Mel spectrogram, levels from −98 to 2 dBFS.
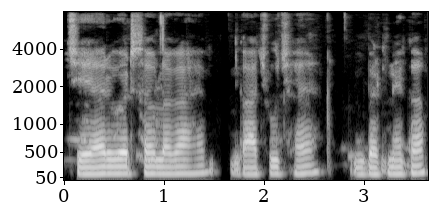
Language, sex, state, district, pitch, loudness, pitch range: Hindi, male, Bihar, Jamui, 125 Hz, -18 LUFS, 120-130 Hz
